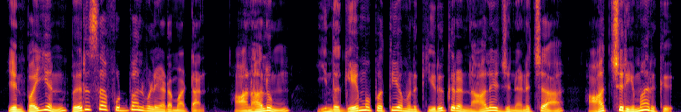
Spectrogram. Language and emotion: Tamil, surprised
